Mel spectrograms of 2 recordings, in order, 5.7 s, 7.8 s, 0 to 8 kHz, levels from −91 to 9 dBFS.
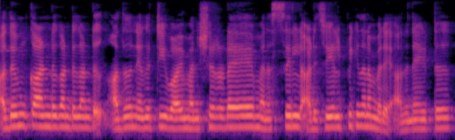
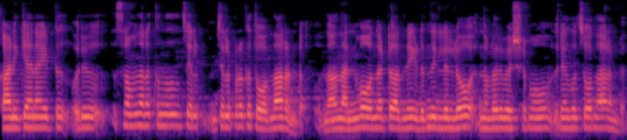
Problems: none marked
